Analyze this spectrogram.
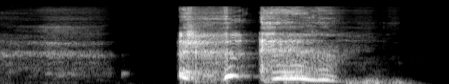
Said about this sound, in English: And then I'll go ahead and just cough in your ear.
